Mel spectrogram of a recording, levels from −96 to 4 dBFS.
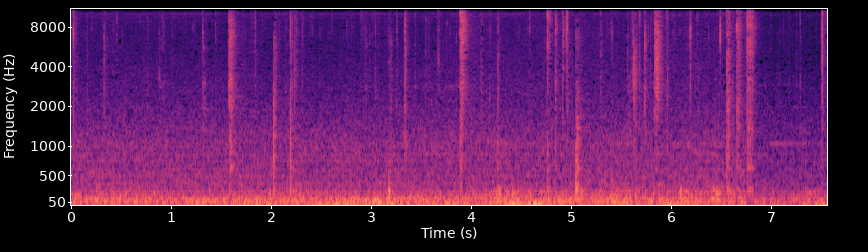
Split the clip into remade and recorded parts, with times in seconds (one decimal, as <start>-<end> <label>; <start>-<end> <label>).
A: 0.0-7.6 recorded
